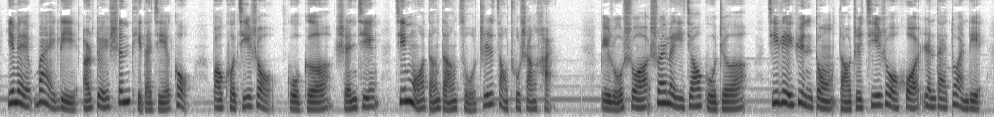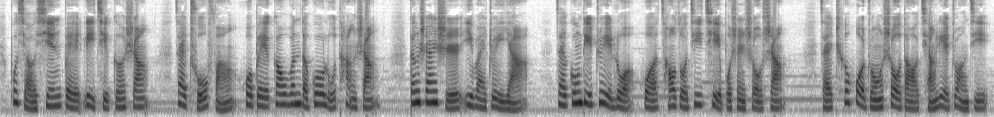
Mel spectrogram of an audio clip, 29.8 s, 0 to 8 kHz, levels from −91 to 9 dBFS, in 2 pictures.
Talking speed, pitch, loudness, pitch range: 205 characters per minute, 165 Hz, -16 LUFS, 145-210 Hz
